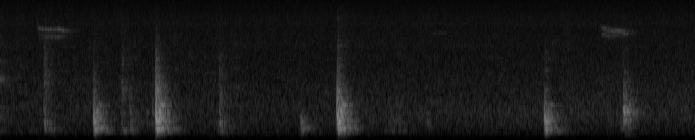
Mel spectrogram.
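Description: Steel pipe clamp being handled and adjusted on a glued-up panel of pine boards: a series of about seven sharp knocks and clacks, irregularly spaced, two of them louder than the rest.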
